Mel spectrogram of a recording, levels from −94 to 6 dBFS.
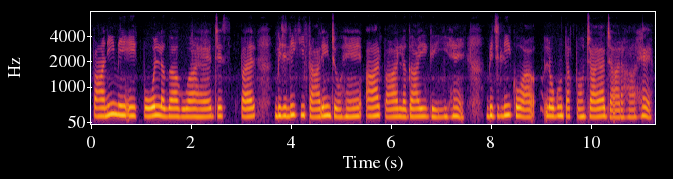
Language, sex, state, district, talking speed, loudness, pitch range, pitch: Hindi, female, Uttar Pradesh, Jalaun, 145 wpm, -16 LUFS, 210-230 Hz, 220 Hz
